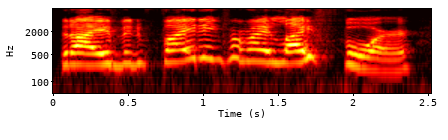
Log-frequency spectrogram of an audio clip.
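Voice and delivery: slow, loud, high frustrated wail; exasperated outburst. Real, not acted. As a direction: stretch each word out in loud despair. Graduation clashes with TwitchCon.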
